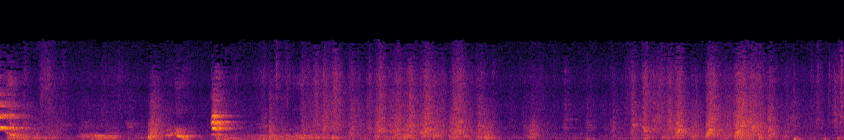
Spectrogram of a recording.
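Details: Several Shiba Inu puppies, still lively and playing after the lights go out indoors; sharp high yips and squealing whines open the clip, followed by scrabbling noise, with a human voice faintly mixed in.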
